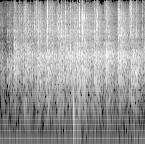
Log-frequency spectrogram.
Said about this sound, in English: And please applaud. It stretches the show out.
